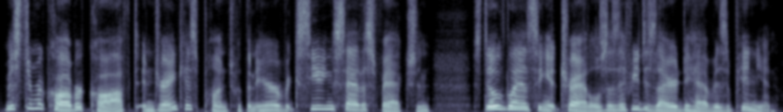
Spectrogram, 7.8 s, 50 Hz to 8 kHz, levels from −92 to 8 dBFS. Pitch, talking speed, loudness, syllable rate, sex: 195 Hz, 185 wpm, -20 LUFS, 5.4 syllables/s, female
